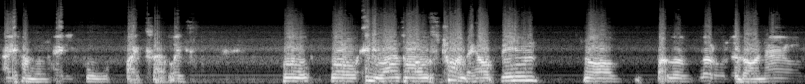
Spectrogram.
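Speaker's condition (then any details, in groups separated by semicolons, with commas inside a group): Stutter; sometimes takes longer to get words out; repeated sounds, repeated words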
